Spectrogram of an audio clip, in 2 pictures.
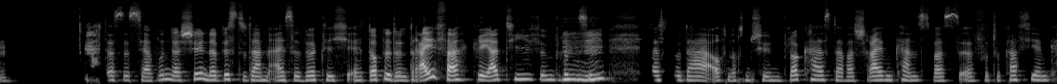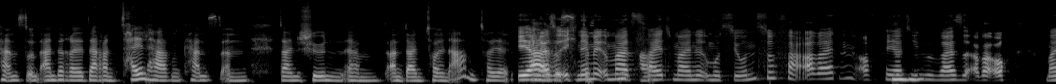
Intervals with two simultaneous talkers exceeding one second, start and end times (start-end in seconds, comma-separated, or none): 15.8-17.1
